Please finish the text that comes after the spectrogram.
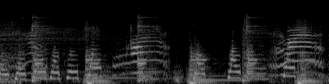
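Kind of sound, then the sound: animal, cat meowing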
